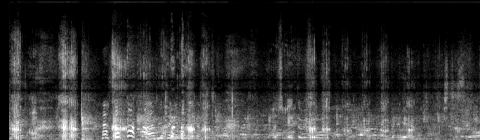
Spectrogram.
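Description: Voices of several young people talking over one another, with a few short noisy bursts in the first second.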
